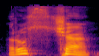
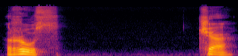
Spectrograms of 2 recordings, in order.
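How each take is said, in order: First: Said in the usual way. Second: Рус, pause, Ча, each part on its own; word split into syllables. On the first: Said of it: "Listen and repeat". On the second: Shown as a demonstration. Teacher splits Русча for the learner, syllable by syllable. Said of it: "Repeat part by part".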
